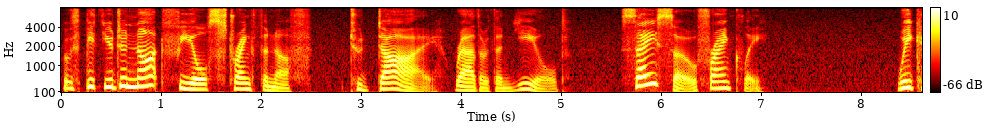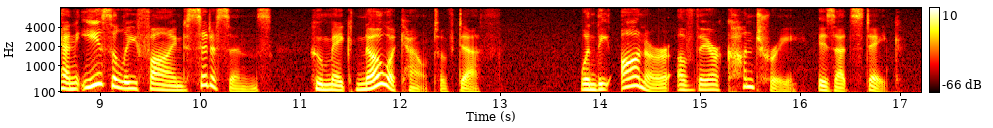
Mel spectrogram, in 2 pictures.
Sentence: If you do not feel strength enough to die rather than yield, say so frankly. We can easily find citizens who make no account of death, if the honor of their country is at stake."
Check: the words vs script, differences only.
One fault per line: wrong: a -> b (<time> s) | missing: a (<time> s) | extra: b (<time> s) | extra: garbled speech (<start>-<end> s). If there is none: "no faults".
wrong: if -> when (13.8 s)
